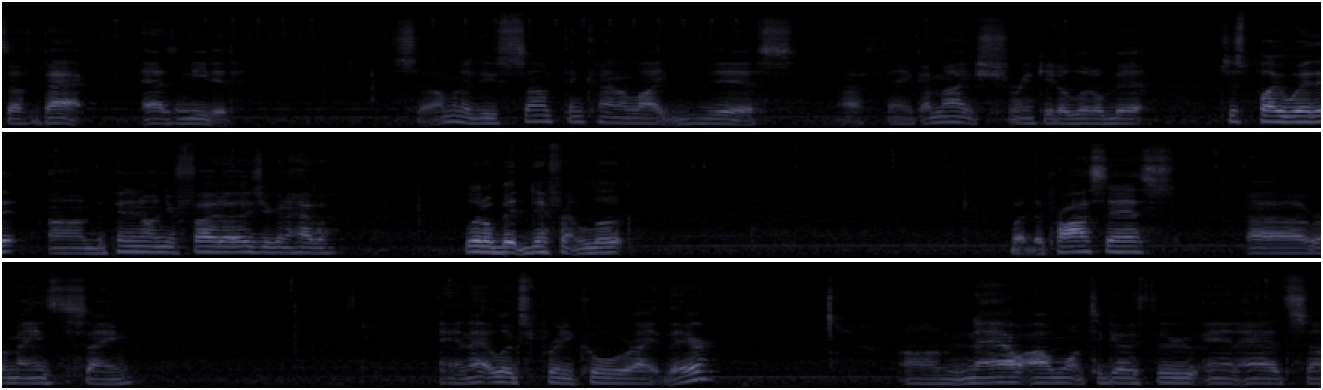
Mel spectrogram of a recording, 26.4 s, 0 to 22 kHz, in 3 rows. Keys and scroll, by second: 7.4 ctrl+t, 10.7 KP_Add, 11.2 Return.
